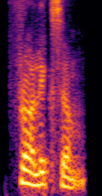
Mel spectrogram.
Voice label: "frolicsome", Indian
